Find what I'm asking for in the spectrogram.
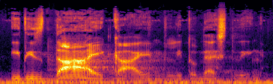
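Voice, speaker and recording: A man uses a put-on character voice with a creaky quality. He goes at a very slow pace over loud background noise. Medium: audio drama. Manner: slow, archaic, disdainful.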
